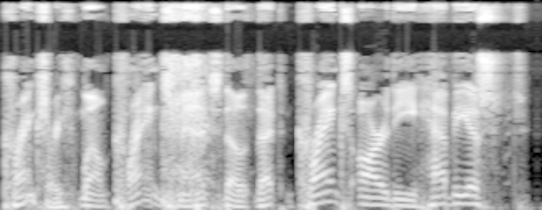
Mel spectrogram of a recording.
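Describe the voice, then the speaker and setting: A man's voice: mid-range voice, lively intonation, unhurried, bright, forceful tone, no echo, clean studio sound. A man hosting a casual radio show about auto racing, talking in a slangy, informal and opinionated way.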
